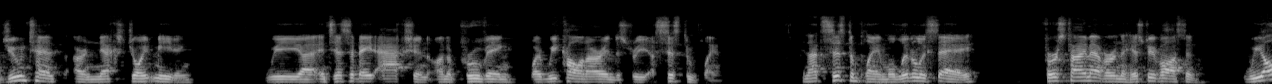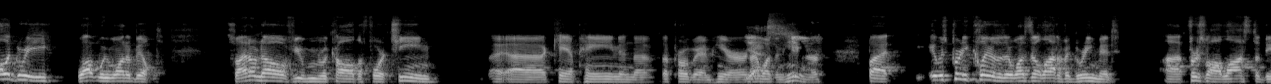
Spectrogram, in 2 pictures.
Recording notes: This episode was recorded remotely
